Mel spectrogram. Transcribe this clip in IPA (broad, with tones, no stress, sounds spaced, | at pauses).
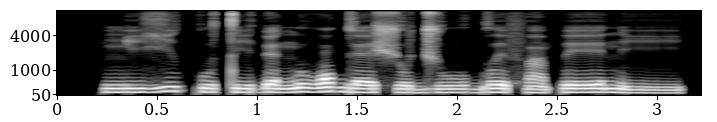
ɲ i˨ ɣ i˦ kʷ ɪ˨ t i˨ ɗ ɛ˨ ŋ ʊ˦˨ β ɔ˦ ɡ ɛ˨ ʃ ʊ˨ d͡ʒ uː˨ ɡʷ e˦˨ f ã˨ p eː˦ n iː˨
